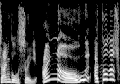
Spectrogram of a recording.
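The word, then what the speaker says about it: Anglesey: Emma, for sake, it's Anglesy.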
